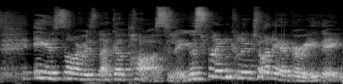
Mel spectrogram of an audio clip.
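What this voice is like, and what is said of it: Bad put-on Italian accent. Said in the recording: “my very bad impression of an Italian accent”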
